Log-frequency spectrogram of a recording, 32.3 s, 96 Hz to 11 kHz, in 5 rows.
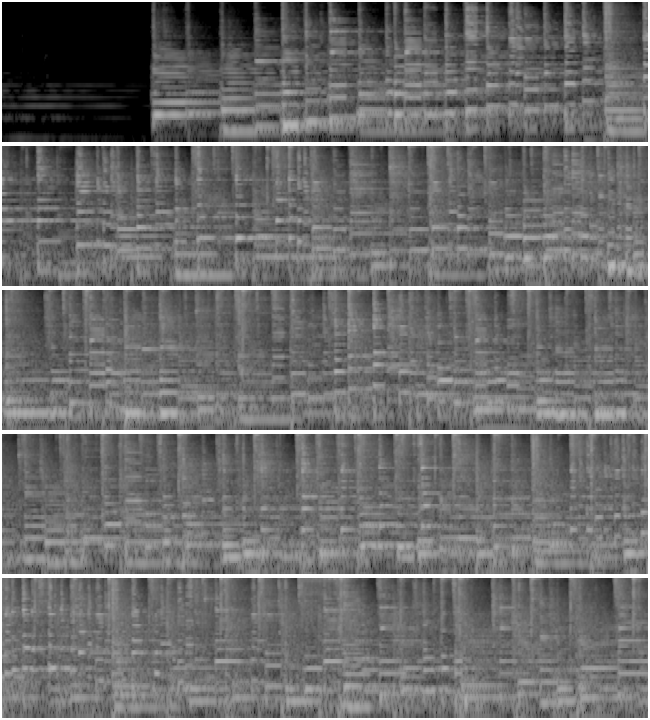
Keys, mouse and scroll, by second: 0.2-6.9 drag, 7.2-10.7 drag, 10.7 space, 10.8 click, 11.2 space, 19.2-24.7 drag, 25.2-29.1 drag, 28.9 typing, 30.1-32.3 drag, 30.4 typing.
